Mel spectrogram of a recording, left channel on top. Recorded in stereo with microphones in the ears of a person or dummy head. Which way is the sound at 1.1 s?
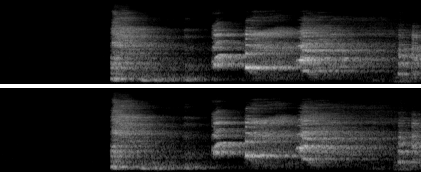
15° right (ahead or behind).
